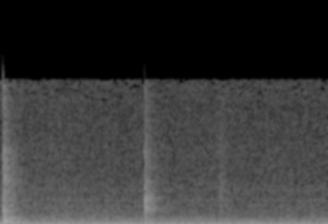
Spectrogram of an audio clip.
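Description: Two small metallic clicks about a second apart as a pin's clasp is worked and fastened onto a shirt.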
